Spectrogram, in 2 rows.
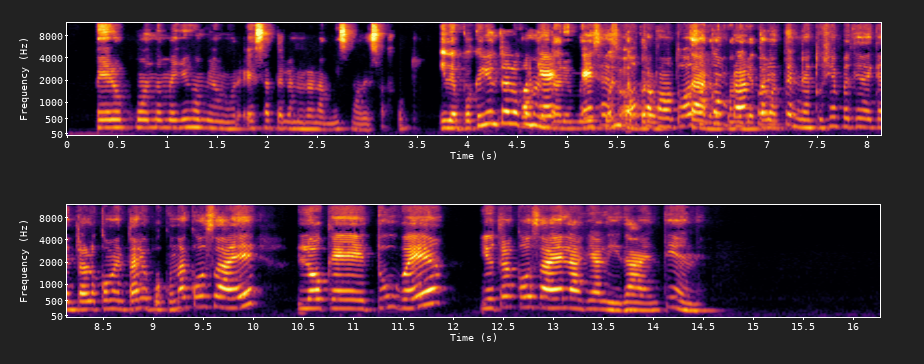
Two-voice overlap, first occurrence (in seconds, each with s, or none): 4.5 s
